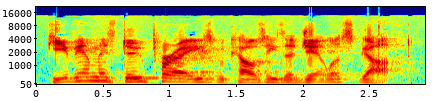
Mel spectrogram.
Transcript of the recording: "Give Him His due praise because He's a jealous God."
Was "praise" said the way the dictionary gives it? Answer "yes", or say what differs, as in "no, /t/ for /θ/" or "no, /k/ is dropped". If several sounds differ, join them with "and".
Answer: yes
